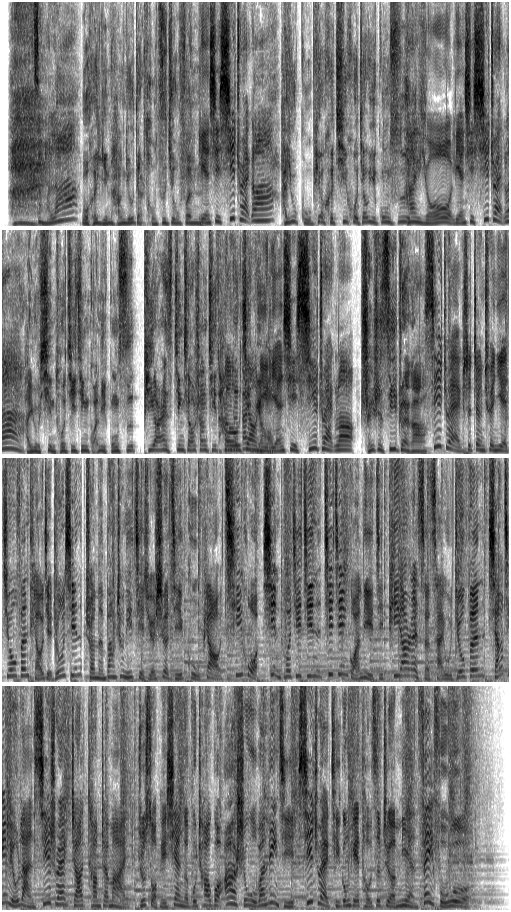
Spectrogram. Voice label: Mandarin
